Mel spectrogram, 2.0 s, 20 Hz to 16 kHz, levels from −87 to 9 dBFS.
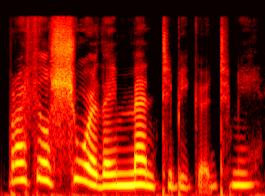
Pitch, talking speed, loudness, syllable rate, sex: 245 Hz, 330 wpm, -16 LUFS, 5.9 syllables/s, female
